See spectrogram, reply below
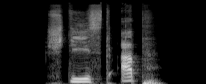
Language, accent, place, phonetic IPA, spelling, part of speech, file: German, Germany, Berlin, [ˌʃtiːst ˈap], stießt ab, verb, De-stießt ab.ogg
- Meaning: second-person singular/plural preterite of abstoßen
